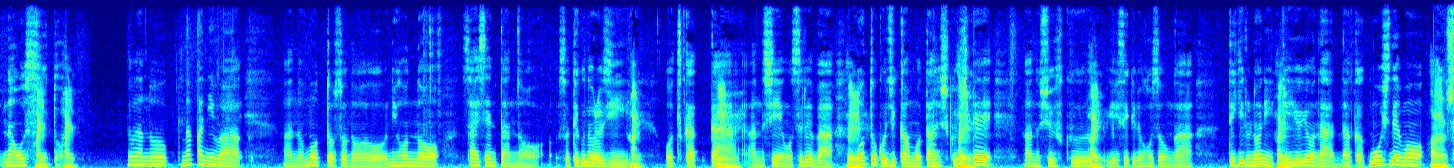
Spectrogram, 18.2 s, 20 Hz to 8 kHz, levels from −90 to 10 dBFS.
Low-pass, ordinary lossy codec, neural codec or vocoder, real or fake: none; none; none; real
